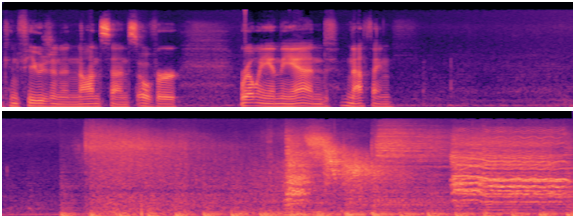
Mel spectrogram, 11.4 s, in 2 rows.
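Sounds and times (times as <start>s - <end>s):
speech: 0.0s - 4.0s
thunder and lightning sound effect: 6.3s - 10.7s.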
